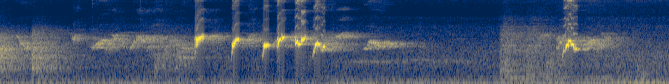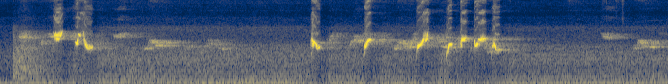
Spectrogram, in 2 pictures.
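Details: Red-whiskered bulbul master song used to tutor birds: sharp, rapid trilled note runs alternating with softer warbled passages and a brief pause near the middle.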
